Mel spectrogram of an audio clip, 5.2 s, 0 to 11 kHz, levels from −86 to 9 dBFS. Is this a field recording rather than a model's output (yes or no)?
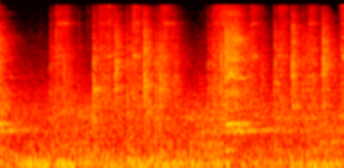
no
